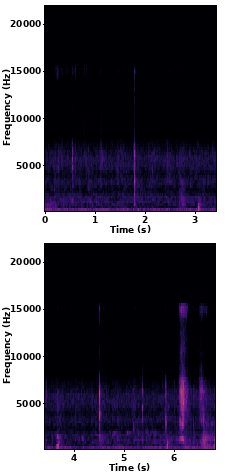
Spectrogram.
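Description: Close-miked eating sounds: a person chewing with small mouth clicks and smacks, and one sharper click near the end, over a low background rumble that fades about four seconds in.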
